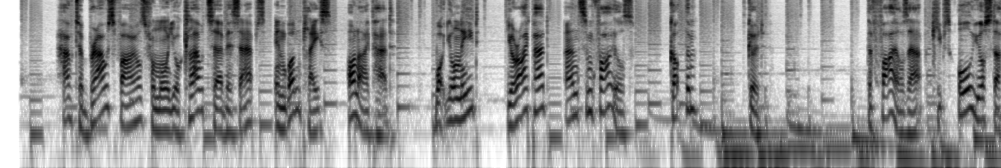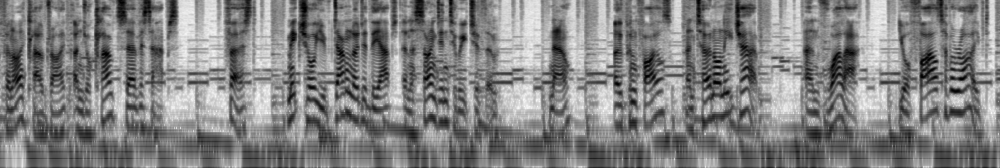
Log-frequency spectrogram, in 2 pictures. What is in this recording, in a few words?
male english english rp accent corporate explainer; icloud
